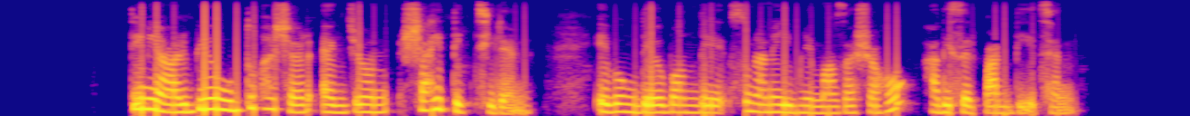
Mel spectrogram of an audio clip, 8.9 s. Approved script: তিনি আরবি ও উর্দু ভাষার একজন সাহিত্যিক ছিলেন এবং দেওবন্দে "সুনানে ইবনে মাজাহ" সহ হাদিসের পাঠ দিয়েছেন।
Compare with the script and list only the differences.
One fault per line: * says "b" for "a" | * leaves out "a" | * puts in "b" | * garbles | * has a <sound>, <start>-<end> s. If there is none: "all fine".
all fine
